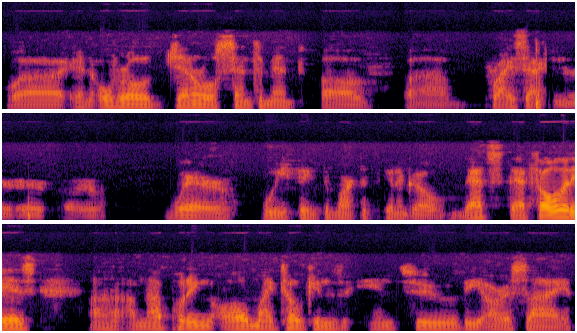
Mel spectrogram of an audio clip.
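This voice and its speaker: A man with a rather low, raspy and tired voice talks through price charts in a loose, rambling way, full of "uh"s and restarts. The sound is thin and tinny, like a phone line. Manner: rambling, many fillers and restarts. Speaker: crypto chart analyst. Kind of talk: casual screen-share market analysis.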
